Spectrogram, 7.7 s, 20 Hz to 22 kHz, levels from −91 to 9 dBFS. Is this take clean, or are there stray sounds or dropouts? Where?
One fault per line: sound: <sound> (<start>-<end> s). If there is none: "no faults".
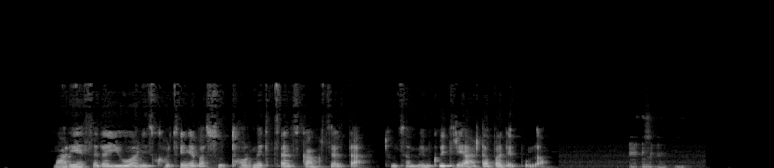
sound: throat clearing (6.2-6.9 s)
